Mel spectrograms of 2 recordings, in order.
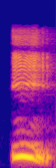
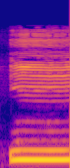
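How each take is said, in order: First: The tone falls sharply from high to low. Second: The tone stays high and level. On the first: "dibaca dengan nada keempat" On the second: "nada aslinya itu adalah nada pertama"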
